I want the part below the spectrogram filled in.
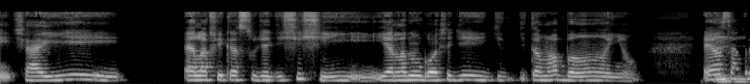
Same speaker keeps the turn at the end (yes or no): yes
